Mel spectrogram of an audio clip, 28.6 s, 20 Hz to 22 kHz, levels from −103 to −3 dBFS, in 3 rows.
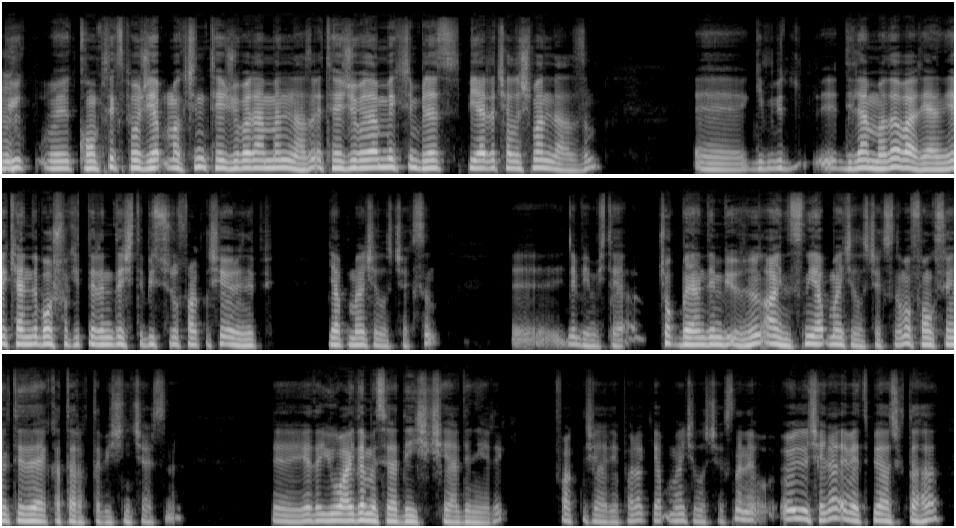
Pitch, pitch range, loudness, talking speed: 160 Hz, 145-175 Hz, -33 LUFS, 155 wpm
